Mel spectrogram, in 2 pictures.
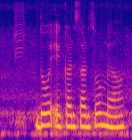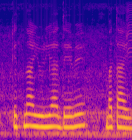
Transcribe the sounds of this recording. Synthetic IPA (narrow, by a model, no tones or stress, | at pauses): d̪oːeːkəɾsəɾsõm̃ | kɪt̪najuːɽɪjad̪eːʋebət̪aːeː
